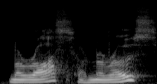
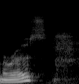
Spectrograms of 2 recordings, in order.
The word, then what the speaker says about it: Meross: You're basically going to have, like in this one, this is actually made by a company called Meross, I believe is how you say it, Meross.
